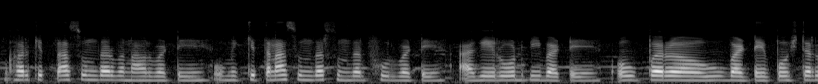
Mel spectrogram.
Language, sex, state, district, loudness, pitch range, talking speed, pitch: Bhojpuri, female, Uttar Pradesh, Gorakhpur, -21 LUFS, 185-205 Hz, 140 wpm, 195 Hz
